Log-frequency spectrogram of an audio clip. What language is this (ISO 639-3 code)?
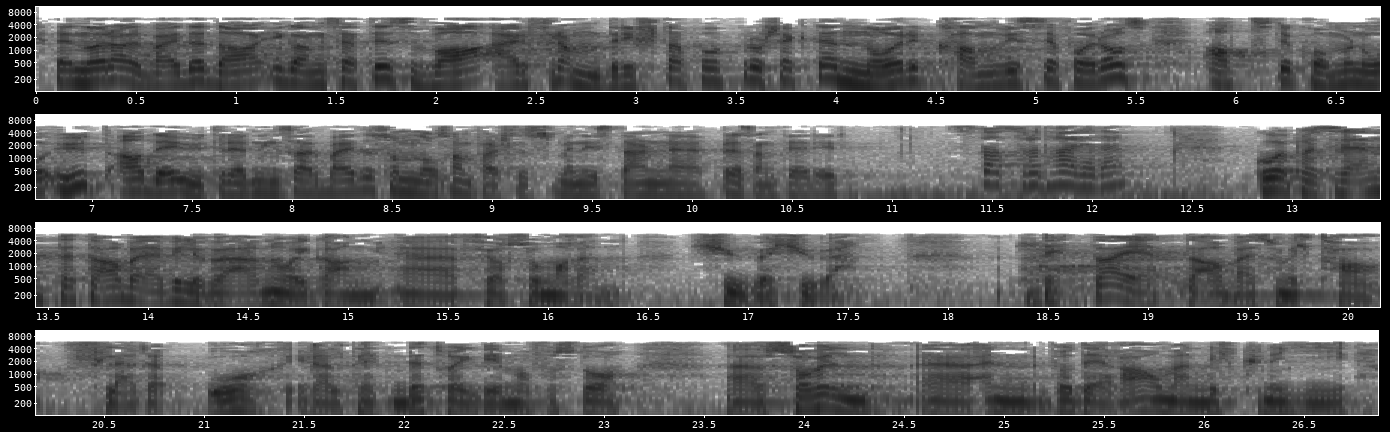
nor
